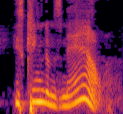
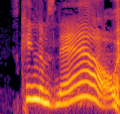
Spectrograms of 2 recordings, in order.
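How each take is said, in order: First: Said in the usual way. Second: Louder, slow, breaking into a laugh; emphatic repeat. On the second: Retold or imitated. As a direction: hammer it home, half laughing.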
